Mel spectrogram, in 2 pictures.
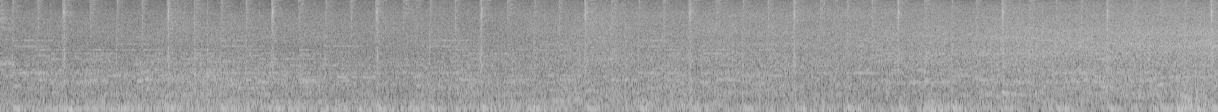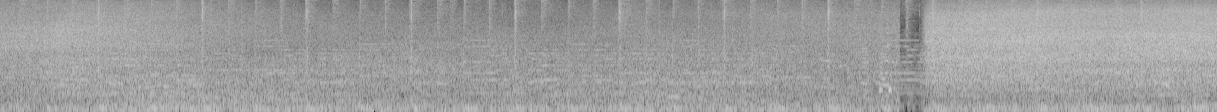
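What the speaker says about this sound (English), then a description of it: "I'll just go near the fountains." The fountains in Trafalgar Square, London, give a continuous broad rush of splashing water close by, steady throughout, with city traffic blended beneath and a brief change near the end.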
